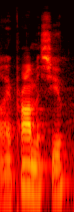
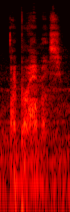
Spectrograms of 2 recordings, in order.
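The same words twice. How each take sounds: First: Said in the usual way. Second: Whispered aside to the viewer; hushed, confiding repeat of the promise. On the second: Real, not acted. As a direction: breathe it out, no voice.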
